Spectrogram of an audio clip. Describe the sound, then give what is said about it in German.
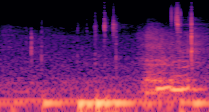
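Quick, uneven tapping of keys on a computer keyboard, moderately loud, with a low hum running underneath and no voices. “Ich bin immer mit dem Tippen nicht so gut.”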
